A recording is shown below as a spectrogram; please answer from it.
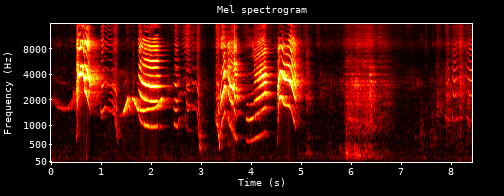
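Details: Talking pet rose-ringed parakeet mimicking words like "Mummy Papa": a rapid series of loud, raspy, speech-like syllables with sweeping pitch, some short and clipped, others drawn out, followed by fainter chatter and a brief noisy hiss.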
